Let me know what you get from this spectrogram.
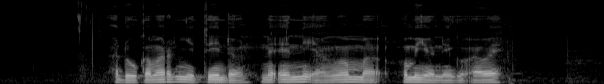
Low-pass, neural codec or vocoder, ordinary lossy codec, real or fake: none; none; none; real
